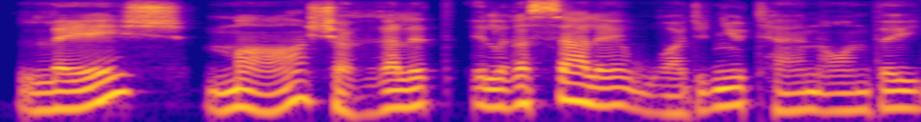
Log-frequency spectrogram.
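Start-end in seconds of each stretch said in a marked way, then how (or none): 0.1-3.1 ليش ما شغلت الغسالة drawn out slowly for learners; slow, careful teacher repeat. Shown as a demonstration. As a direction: say it again slowly so students can follow.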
